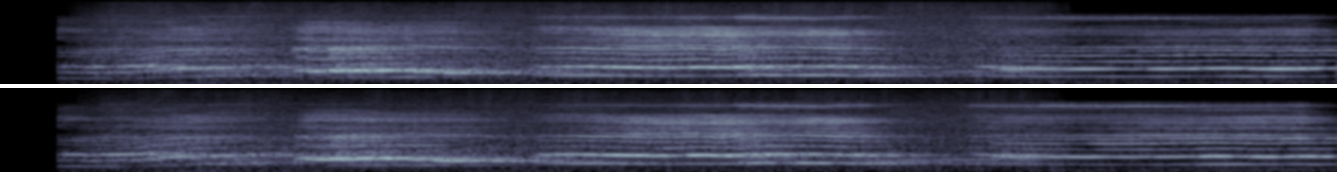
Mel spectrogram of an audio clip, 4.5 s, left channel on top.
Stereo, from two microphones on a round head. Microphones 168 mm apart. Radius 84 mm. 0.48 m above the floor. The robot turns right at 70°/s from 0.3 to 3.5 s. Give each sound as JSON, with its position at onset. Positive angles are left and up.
{"t": 0.2, "sound": "a baby crying", "azimuth_deg": 10, "distance_m": 5.0}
